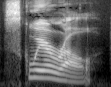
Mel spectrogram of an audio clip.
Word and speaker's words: squirrel: So it would be like squirrel. – How do you say it? – I say squirrel like it rhymes with girl.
